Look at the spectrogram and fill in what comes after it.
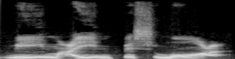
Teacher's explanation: হলকের মধ্যখান থেকে চাপ দিয়ে উচ্চারণ করবা এই আইনের উচ্চারণ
